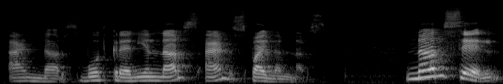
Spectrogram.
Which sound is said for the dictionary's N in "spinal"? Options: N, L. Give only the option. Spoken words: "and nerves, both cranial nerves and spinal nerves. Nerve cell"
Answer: L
